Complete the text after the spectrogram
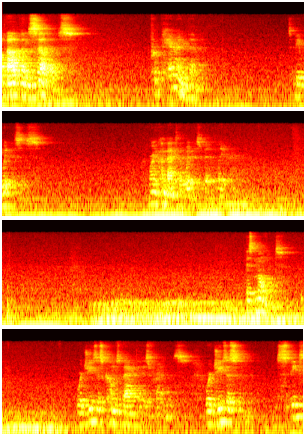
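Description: A man speaks calmly through a microphone, echoing in a large hall.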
